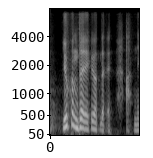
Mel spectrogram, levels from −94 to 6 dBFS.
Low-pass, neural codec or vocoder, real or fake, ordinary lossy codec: 7.2 kHz; codec, 16 kHz, about 1 kbps, DyCAST, with the encoder's durations; fake; none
